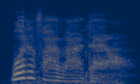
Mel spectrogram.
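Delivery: soft unvoiced musing; whispered thought. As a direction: breathe the question like drifting off. Man's inner question, lying down.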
